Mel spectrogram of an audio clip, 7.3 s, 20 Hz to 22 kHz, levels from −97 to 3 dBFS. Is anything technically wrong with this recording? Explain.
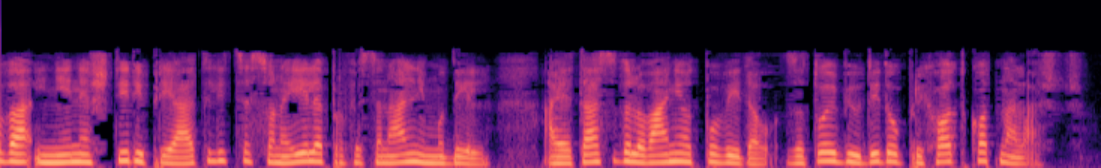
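Yes. Throughout the speech there's nothing above 6.5 kHz, with dull, smeared, fizzy detail, most likely AAC compression squeezed hard, which fits a low bitrate around 24 kbps.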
